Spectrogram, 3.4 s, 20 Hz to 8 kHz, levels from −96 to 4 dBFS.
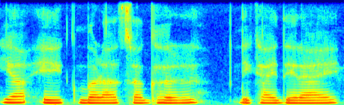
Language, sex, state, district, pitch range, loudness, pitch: Hindi, female, West Bengal, Alipurduar, 205-220 Hz, -15 LUFS, 210 Hz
